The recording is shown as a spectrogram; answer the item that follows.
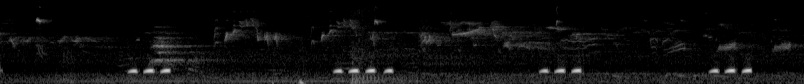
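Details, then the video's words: Hoopoe giving its soft, low, hollow hooting call in quick groups of three or four 'oop' notes, each group about two seconds apart, with faint higher chirps from other birds in the background. "Hoopoe sound || The most beautiful sound of Hoopoe bird"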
